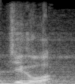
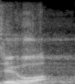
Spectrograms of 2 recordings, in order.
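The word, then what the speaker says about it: Jehovah: আর উচ্চারণ করার সময় তারা সামনে একটা জে লাগায়, আর এটা হয়ে যায় জেহোয়া।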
